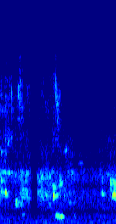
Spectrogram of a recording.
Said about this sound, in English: Are you doing the dishes? Oh, it's fine. I'll turn that. Yeah, it's funny. I'm multitasking.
